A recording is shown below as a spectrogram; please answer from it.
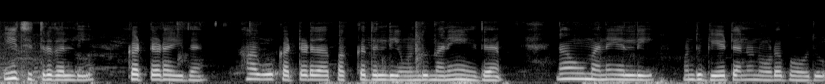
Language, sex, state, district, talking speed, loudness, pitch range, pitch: Kannada, female, Karnataka, Mysore, 115 wpm, -16 LUFS, 205-225 Hz, 215 Hz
